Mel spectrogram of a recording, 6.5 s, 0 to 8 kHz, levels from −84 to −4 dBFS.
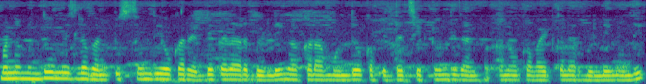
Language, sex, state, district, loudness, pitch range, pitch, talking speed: Telugu, female, Telangana, Hyderabad, -15 LUFS, 160-185 Hz, 170 Hz, 185 wpm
